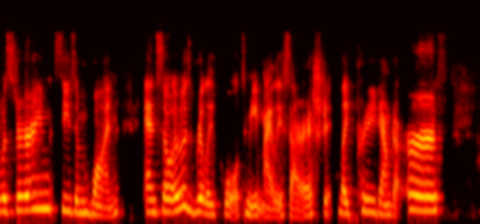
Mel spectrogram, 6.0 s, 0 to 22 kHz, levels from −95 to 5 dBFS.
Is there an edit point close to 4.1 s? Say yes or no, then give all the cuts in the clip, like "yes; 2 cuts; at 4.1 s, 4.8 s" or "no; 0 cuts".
yes; 1 cut; at 4.1 s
